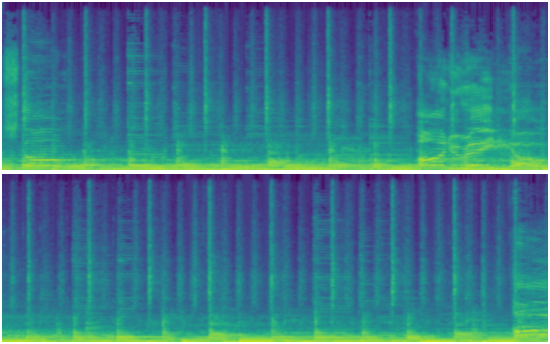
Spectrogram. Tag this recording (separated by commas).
Music, Country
